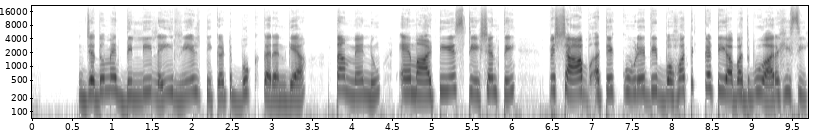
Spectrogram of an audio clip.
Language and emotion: Punjabi, disgusted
